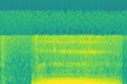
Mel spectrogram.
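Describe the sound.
A human voice imitates a cow's mating call with a single long, low, droning moo that holds steady for about one and a half seconds, heard alone.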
